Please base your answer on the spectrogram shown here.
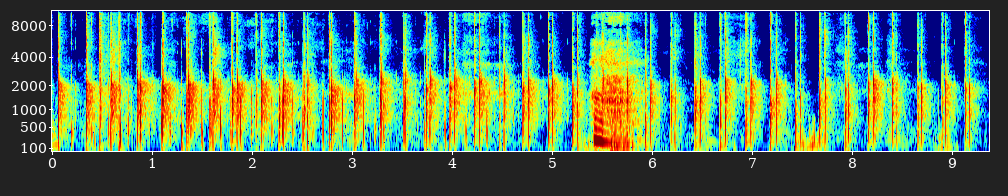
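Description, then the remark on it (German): Steady, quick hand clapping fills the whole stretch, sharp, like a small group applauding in even rhythm, with a short spoken word briefly cutting in partway through. “Ich will Applaus hören.”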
